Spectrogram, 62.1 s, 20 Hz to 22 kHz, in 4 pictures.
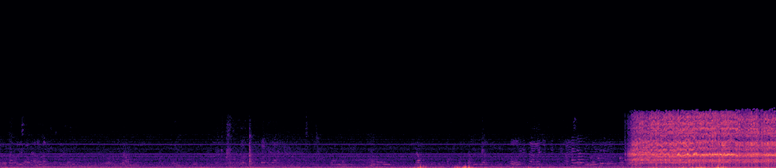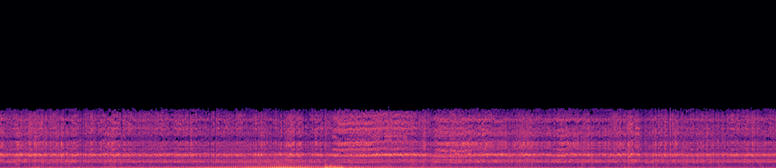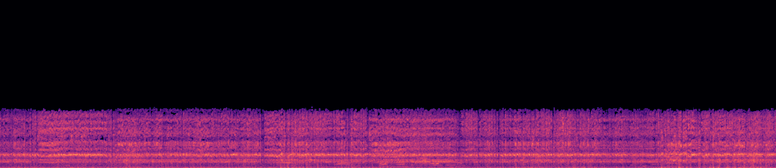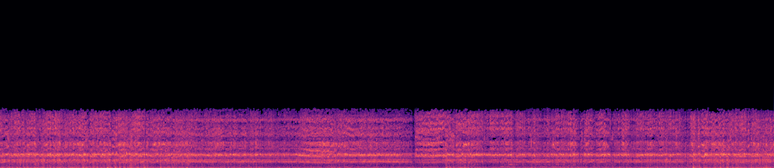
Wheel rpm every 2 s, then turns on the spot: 0, 0, 0, 0, 0, 0, 110, 230, 240, 230, 230, 220, 230, 230, 230, 230, 230, 230, 230, 230, 230, 230, 230, 230, 230, 230, 230, 230, 240, 240, 230.
none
